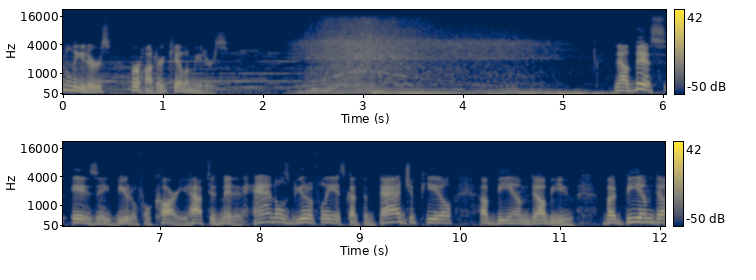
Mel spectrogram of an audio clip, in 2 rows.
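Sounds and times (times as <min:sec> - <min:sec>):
faint rising and falling tone: 0:02.2 - 0:05.6
car driving past accelerating: 0:02.3 - 0:05.5.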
